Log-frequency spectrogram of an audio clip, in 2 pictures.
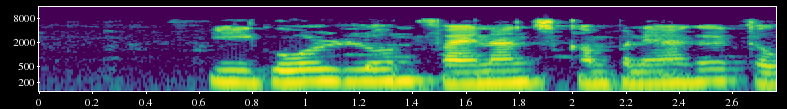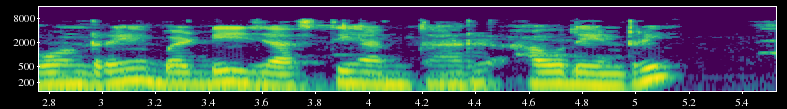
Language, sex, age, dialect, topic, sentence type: Kannada, female, 31-35, Dharwad Kannada, banking, question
